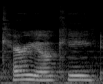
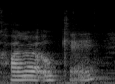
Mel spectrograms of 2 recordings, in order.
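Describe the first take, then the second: First: It is said with American English pronunciation. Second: It is said with Japanese pronunciation. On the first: The speaker calls it wrong. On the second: The speaker calls it right.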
